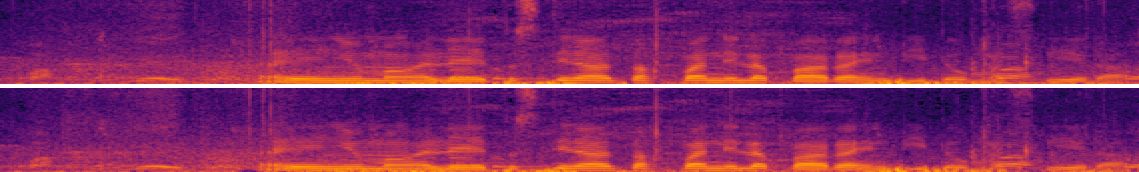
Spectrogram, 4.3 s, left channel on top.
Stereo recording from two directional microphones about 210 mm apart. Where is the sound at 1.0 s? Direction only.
Centre (ahead or behind).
